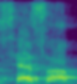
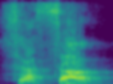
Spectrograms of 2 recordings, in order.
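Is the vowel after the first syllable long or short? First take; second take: short; long. First: No long vowel follows the first syllable. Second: A long, pressed 'a' vowel follows the first syllable. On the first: The speaker calls it right. "ਜਿਸ ਤਰ੍ਹਾਂ ਇਹਨਾਂ ਦੇ ਅਸੀਂ ਉਚਾਰਨ ਜਿਹੜੇ ਹਾਂ" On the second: The speaker calls it wrong. "ਇਸ ਤਰ੍ਹਾਂ ਦਬਾ ਕੇ ਅਧਿਕ ਲਗਾ ਕੇ ਨਹੀਂ ਕਰਦੇ"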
